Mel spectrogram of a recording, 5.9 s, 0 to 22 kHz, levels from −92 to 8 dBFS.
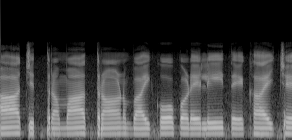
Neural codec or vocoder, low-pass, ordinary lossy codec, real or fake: none; 7.2 kHz; none; real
